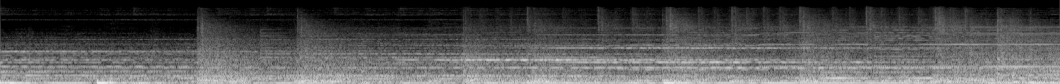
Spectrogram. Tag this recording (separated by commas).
Music, Theme music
